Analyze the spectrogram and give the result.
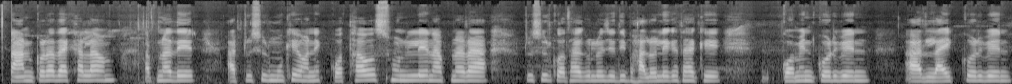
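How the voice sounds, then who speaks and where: A woman's voice: moderate pace, no echo. Woman with a Medinipur Bengali accent coaxing her pet. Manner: coaxes her pet bird in high, loud sing-song calls between calm explanations. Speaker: pet bird owner and vlogger. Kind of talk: casual home vlog narration.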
